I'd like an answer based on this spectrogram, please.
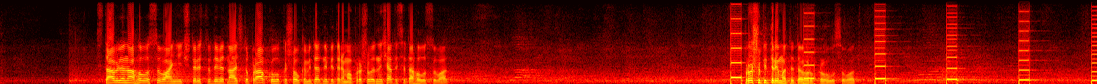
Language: Ukrainian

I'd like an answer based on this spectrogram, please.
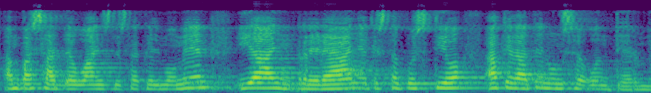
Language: Catalan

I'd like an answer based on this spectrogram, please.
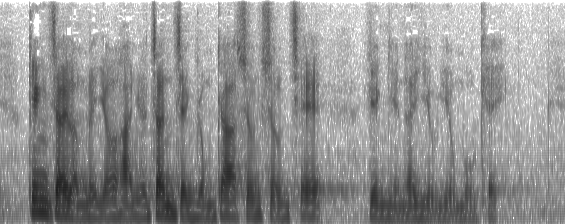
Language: Cantonese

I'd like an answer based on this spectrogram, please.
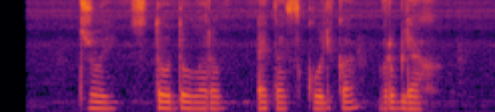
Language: Russian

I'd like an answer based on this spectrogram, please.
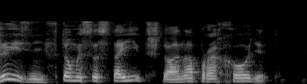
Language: Russian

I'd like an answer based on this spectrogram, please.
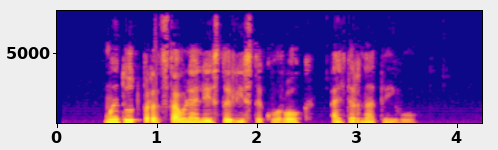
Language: Belarusian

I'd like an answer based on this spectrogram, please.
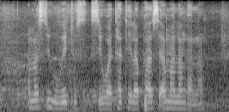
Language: South Ndebele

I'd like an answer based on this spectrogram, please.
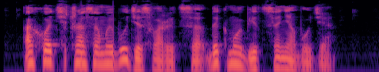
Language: Belarusian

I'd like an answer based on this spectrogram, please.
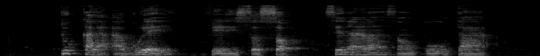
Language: Mbum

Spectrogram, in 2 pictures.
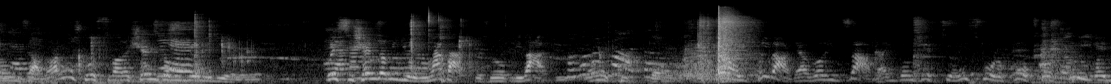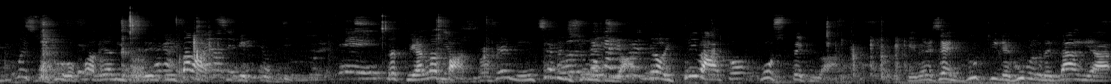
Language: Italian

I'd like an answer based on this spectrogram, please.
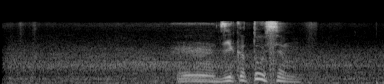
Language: Russian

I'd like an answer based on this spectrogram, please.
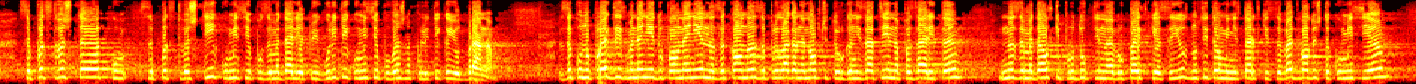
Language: Bulgarian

